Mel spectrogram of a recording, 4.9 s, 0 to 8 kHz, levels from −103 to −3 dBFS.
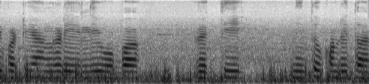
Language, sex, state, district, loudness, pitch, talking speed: Kannada, female, Karnataka, Koppal, -16 LUFS, 220 Hz, 60 wpm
